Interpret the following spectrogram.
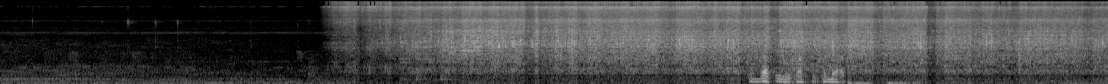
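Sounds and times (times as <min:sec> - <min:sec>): loud frying sizzle: 0:03.2 - 0:11.0.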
